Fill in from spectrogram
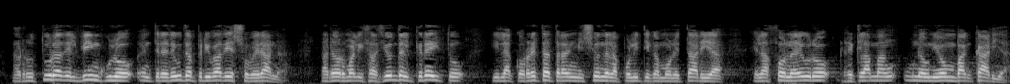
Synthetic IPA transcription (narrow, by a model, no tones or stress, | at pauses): larut̪ːuɾaðelβiŋkuloʔe̞nt̪ɾeðe̞wðapɾiβ̞aðaeso̞β̞e̞ɾana̰ | lano̞ɾmaliθaθjo̞nd̪elkɾeðit̪o | ilako̞rek̚t̪at̪ɾanzmisjo̞nd̪e̞lapo̞lit̪ikamo̞ne̞t̪aɾja | enlaθo̞naewɾoreklamaŋunaunjõ̞mbaŋkaɾja̰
